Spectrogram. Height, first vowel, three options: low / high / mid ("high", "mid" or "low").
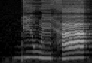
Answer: high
